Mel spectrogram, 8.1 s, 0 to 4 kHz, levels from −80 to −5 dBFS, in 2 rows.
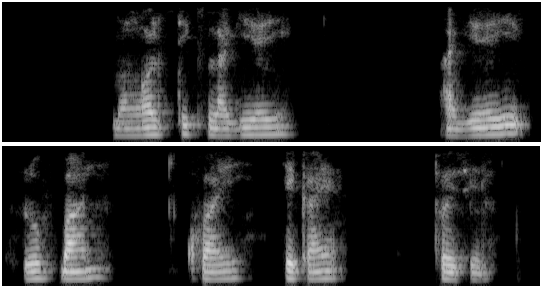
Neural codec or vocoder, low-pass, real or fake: none; 3.6 kHz; real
